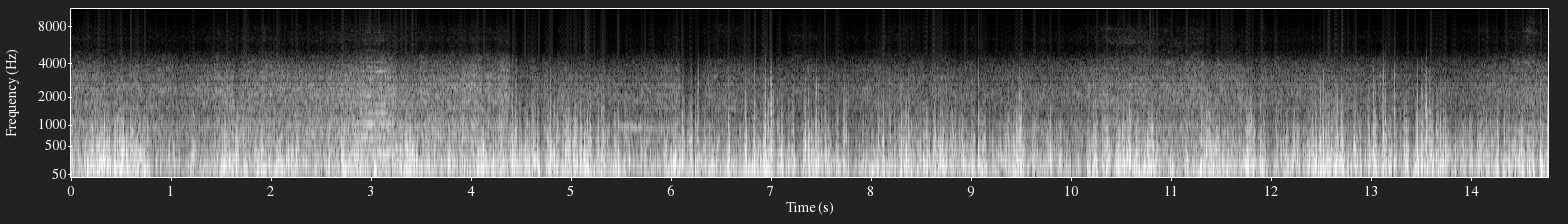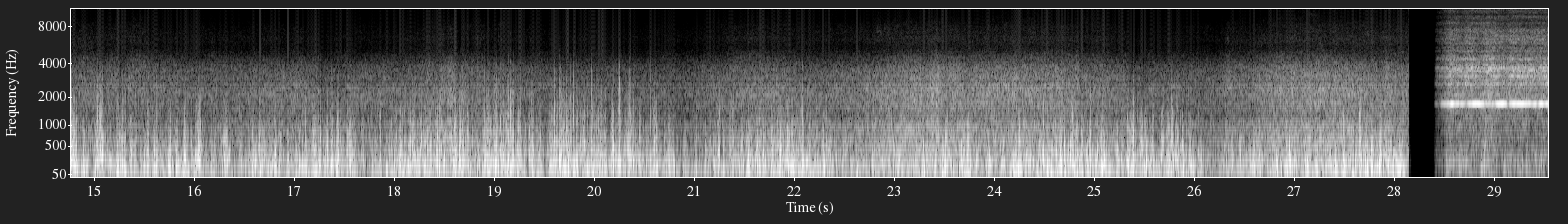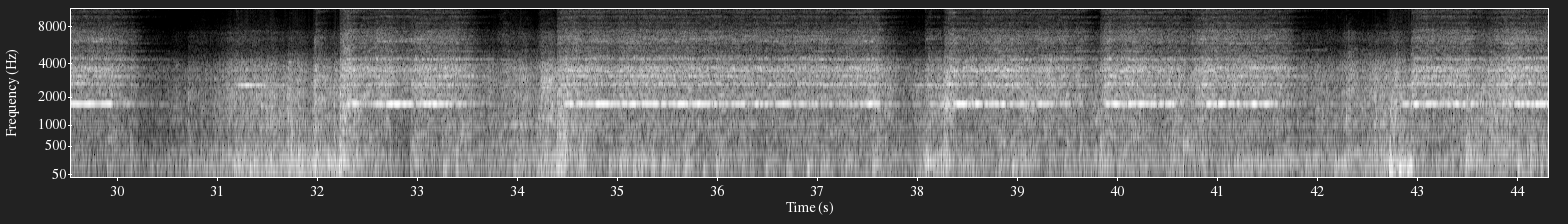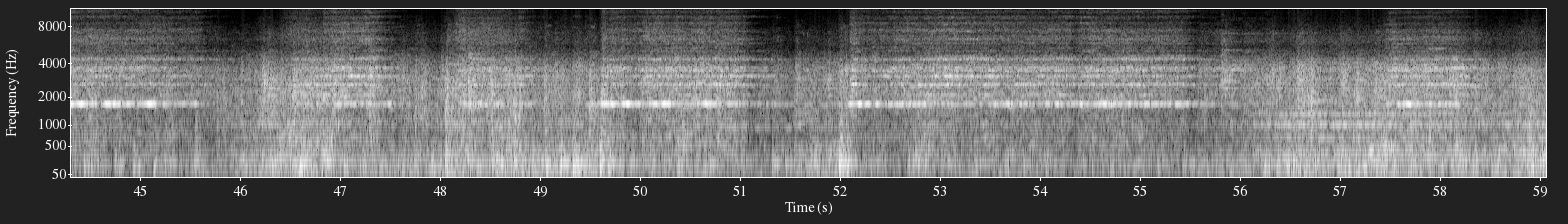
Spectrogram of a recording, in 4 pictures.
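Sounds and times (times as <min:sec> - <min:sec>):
train running gear rumble: 0:00.0 - 0:59.0
train wheels squealing: 0:28.4 - 0:42.0, 0:42.7 - 0:58.7.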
